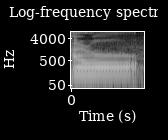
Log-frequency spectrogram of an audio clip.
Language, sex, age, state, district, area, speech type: Assamese, male, 18-30, Assam, Kamrup Metropolitan, urban, spontaneous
